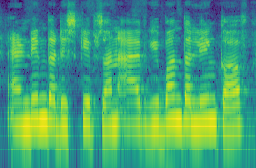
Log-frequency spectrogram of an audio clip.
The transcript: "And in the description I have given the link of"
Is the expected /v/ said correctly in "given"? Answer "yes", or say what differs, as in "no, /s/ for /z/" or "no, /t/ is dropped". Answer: no, /b/ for /v/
